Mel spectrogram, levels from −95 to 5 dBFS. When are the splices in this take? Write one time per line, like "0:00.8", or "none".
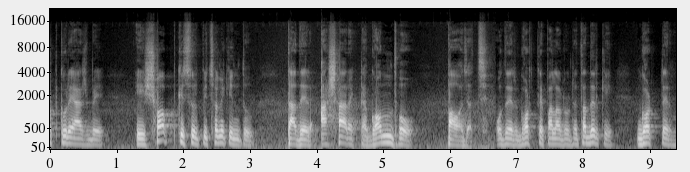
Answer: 0:06.6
